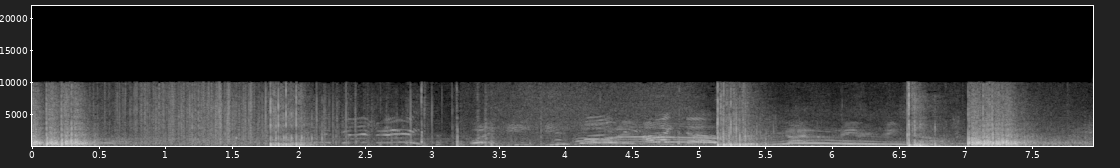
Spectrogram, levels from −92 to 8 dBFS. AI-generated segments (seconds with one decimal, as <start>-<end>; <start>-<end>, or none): none

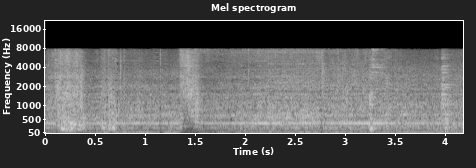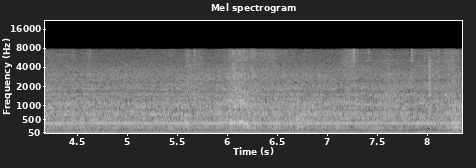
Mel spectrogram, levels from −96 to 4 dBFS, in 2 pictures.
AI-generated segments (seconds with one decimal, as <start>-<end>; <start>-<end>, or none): 0.0-2.2; 7.2-8.4

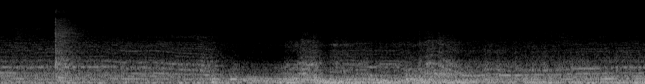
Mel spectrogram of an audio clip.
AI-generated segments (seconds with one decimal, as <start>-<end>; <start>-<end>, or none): 2.7-4.0

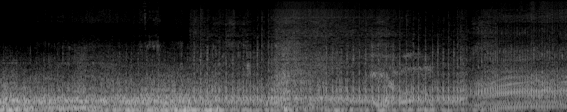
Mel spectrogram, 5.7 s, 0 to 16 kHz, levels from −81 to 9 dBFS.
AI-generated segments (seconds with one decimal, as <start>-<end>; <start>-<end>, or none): 0.0-1.0; 2.6-3.2; 5.3-5.7

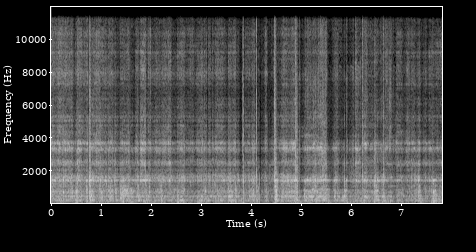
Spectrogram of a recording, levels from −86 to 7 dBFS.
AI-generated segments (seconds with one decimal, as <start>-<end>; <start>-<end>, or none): 4.9-6.9

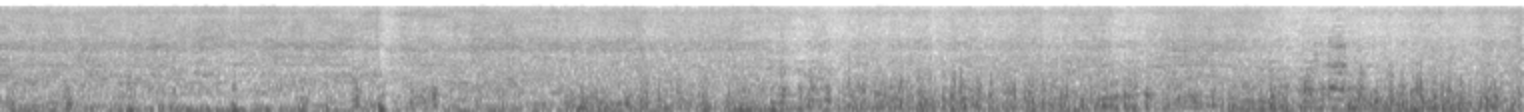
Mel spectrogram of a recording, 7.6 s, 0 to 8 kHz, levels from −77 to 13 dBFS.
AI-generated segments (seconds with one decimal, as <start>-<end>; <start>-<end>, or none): 0.0-2.6; 3.7-4.2; 5.5-6.8

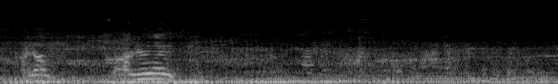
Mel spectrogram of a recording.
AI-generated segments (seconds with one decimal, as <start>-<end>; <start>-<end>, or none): 0.0-2.0; 3.3-5.6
